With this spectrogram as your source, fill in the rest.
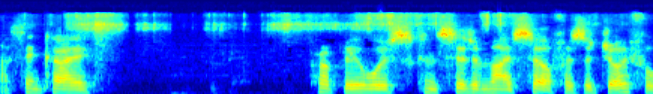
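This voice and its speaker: With a British accent, a woman speaks in a very deep, low pitch against a quiet background. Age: 70s. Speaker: meditation teacher. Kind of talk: dharma talk. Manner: calm, gentle.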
